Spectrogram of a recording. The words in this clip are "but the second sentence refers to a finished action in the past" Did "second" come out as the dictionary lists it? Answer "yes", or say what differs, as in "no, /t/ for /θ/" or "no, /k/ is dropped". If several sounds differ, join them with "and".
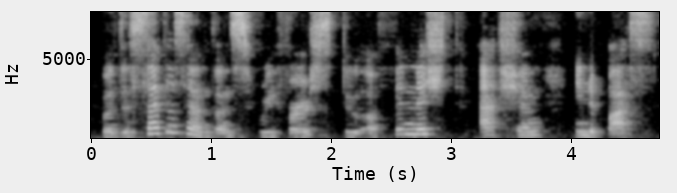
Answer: no, /l/ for /n/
